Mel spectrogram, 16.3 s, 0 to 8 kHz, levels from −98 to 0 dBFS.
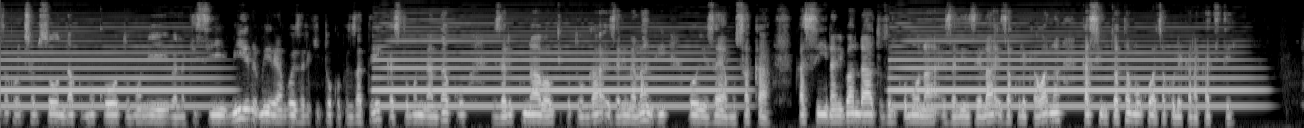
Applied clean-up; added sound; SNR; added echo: none; Wind instrument, woodwind instrument; 2 dB; none.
